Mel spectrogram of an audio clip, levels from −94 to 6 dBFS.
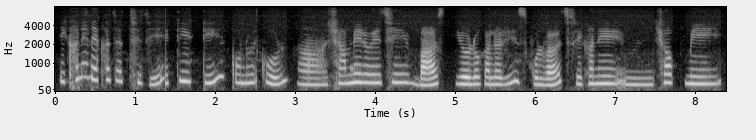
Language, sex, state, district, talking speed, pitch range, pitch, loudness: Bengali, female, West Bengal, Jalpaiguri, 145 wpm, 250-320 Hz, 285 Hz, -18 LUFS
